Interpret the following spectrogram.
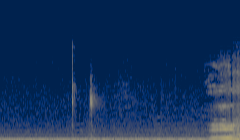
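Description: A quiet gap between voices: a low steady hum, with two faint clicks just under a second in.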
